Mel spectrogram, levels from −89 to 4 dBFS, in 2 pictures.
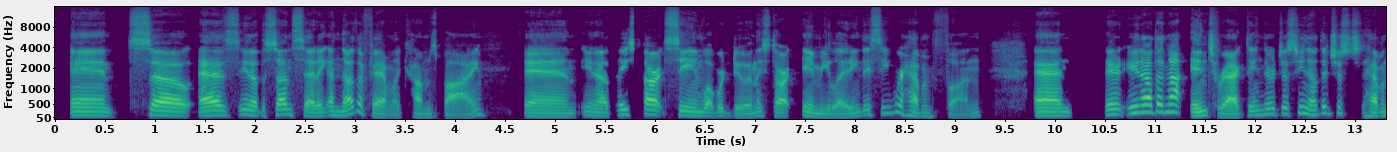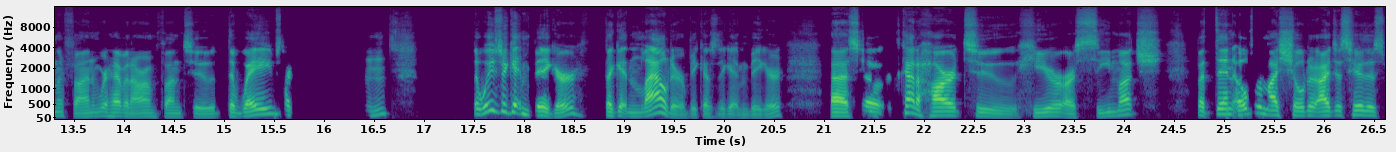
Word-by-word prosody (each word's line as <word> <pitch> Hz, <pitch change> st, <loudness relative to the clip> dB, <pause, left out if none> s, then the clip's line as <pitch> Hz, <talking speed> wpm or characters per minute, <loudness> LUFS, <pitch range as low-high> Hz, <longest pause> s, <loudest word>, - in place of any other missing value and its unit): And 130 Hz, -2 st, 0 dB
so, 140 Hz, -5 st, +2 dB
as, 145 Hz, -2 st, +2 dB
you 165 Hz, -, -5 dB
know, 145 Hz, -, +1 dB
the 130 Hz, -, -16 dB
sun's 165 Hz, 0 st, -1 dB
setting, 115 Hz, +4 st, -2 dB
another 135 Hz, -1 st, -1 dB
family 85 Hz, -2 st, -4 dB
comes 90 Hz, -1 st, -9 dB
by 75 Hz, -, -5 dB, 0.4 s
and, 105 Hz, -2 st, 0 dB
you 135 Hz, -, -9 dB
know, 115 Hz, -1 st, -1 dB
they 160 Hz, +1 st, -2 dB
start 165 Hz, -1 st, +2 dB
seeing 130 Hz, -4 st, -1 dB
what 125 Hz, -, -4 dB
we're 125 Hz, -, -6 dB
doing. 95 Hz, -4 st, -8 dB
They 130 Hz, -, -8 dB
start 110 Hz, -4 st, -2 dB
emulating. 95 Hz, -5 st, -4 dB
They 155 Hz, -, -6 dB
see 200 Hz, +7 st, -8 dB
we're 230 Hz, +2 st, -3 dB
having 110 Hz, -1 st, -4 dB
fun, -, -, -14 dB, 0.5 s
and 125 Hz, -1 st, +3 dB, 0.3 s
they're, 170 Hz, +1 st, 0 dB
you 210 Hz, +3 st, 0 dB
know, 240 Hz, +1 st, +5 dB
they're 245 Hz, -, 0 dB
not 245 Hz, -1 st, +4 dB
interacting, 120 Hz, +1 st, +1 dB
they're 175 Hz, +3 st, -7 dB
just, 190 Hz, +3 st, -4 dB
you 210 Hz, -, -5 dB
know, 155 Hz, -4 st, -3 dB
they're 210 Hz, -, -6 dB
just 195 Hz, -, -5 dB
having 120 Hz, +1 st, -3 dB
their 125 Hz, -, -8 dB
fun. 105 Hz, +2 st, -4 dB
We're 125 Hz, -, -3 dB
having 115 Hz, -2 st, 0 dB
our 95 Hz, +2 st, 0 dB
own 105 Hz, -1 st, -8 dB
fun, 100 Hz, +1 st, -7 dB
too. 95 Hz, 0 st, -6 dB
The -, -, 0 dB
waves, 170 Hz, -, +2 dB
are 150 Hz, -, -1 dB, 0.8 s
Mhm. 160 Hz, +7 st, -10 dB, 0.9 s
The -, -, 0 dB
waves 290 Hz, -3 st, +2 dB
are -, -, +5 dB
getting 195 Hz, -10 st, +2 dB
bigger. 155 Hz, +5 st, +3 dB, 0.2 s
They're -, -, +4 dB
getting 110 Hz, -1 st, -3 dB
louder -, -, +6 dB
because -, -, -9 dB
they're -, -, -11 dB
getting 80 Hz, +1 st, -9 dB
bigger. 85 Hz, -2 st, -6 dB, 0.5 s
Uh, 120 Hz, -1 st, +9 dB
so -, -, -1 dB, 0.2 s
it's -, -, -22 dB
kinda 220 Hz, -1 st, +6 dB
hard 130 Hz, 0 st, +6 dB
to 100 Hz, -7 st, -3 dB
hear 120 Hz, +2 st, -3 dB
or 95 Hz, -4 st, +1 dB
see 105 Hz, +5 st, -4 dB
much, 150 Hz, +6 st, 0 dB, 0.3 s
but -, -, -2 dB
then 175 Hz, 0 st, +4 dB
over 175 Hz, +7 st, +1 dB
my 150 Hz, -5 st, +6 dB
shoulder, 135 Hz, -1 st, +1 dB
I 135 Hz, +1 st, +9 dB
just 145 Hz, 0 st, -3 dB
hear 150 Hz, 0 st, +2 dB
this 135 Hz, -3 st, -3 dB
130 Hz, 195 wpm, -25 LUFS, 110-155 Hz, 0.9 s, Uh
